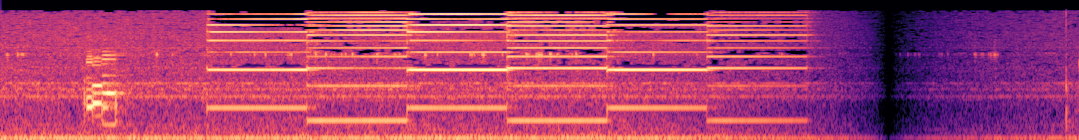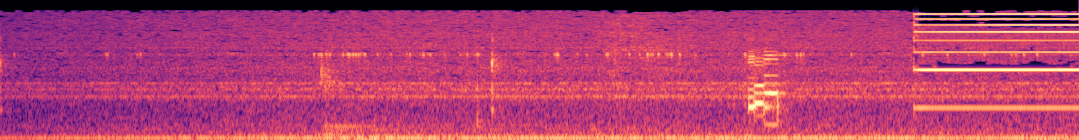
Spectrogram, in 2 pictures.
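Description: Medtronic SynchroMed II intrathecal baclofen pump sounding its critical-alarm test tone: a two-tone alarm that alternates between a higher and a lower beep every half second, six tones over about three seconds. It comes after a short electronic chirp and sits over a steady low hum. A second short chirp comes near the end.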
